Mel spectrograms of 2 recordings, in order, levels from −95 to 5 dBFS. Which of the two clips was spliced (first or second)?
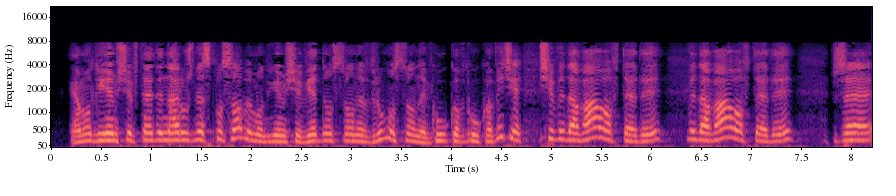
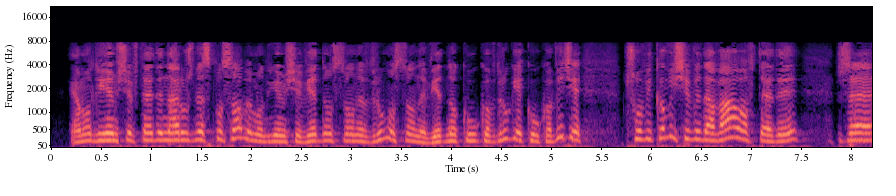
first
